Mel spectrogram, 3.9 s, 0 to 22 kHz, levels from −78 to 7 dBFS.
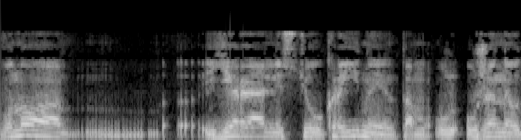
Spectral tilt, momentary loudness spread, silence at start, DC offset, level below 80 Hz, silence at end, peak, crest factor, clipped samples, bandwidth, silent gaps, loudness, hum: -5 dB/octave; 13 LU; 0 s; under 0.1%; -38 dBFS; 0 s; 0 dBFS; 14 dB; under 0.1%; 8.8 kHz; none; -14 LUFS; none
